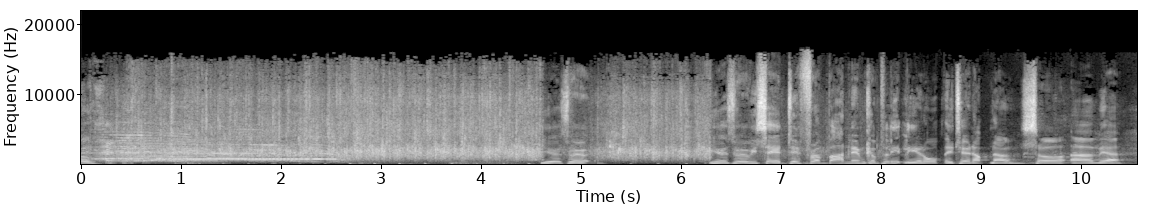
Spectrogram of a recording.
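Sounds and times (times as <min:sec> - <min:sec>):
speech: 0:00.0 - 0:00.6, 0:04.6 - 0:05.4, 0:06.3 - 0:10.5
audience shouting: 0:00.0 - 0:06.4
audience applauding a band at a live show: 0:00.0 - 0:08.4.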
